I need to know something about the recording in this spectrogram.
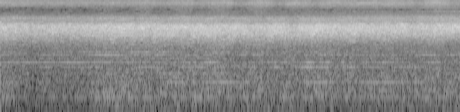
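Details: A cicada chorus fills a Korean summer forest in Seoul with a steady piercing buzz, unbroken and level, and a faint low tonal hum sits beneath it.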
